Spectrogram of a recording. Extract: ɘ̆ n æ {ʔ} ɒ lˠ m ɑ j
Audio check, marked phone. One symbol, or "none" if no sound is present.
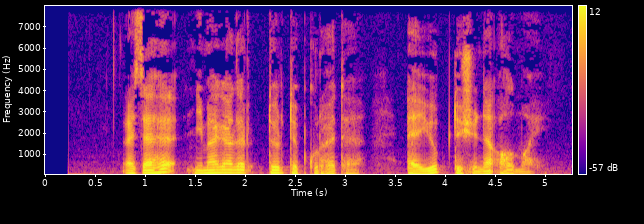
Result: ʔ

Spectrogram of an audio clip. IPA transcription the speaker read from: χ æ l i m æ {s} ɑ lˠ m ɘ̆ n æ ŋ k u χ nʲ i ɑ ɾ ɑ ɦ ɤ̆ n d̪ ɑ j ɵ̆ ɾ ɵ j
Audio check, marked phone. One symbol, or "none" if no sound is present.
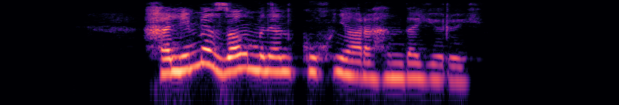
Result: z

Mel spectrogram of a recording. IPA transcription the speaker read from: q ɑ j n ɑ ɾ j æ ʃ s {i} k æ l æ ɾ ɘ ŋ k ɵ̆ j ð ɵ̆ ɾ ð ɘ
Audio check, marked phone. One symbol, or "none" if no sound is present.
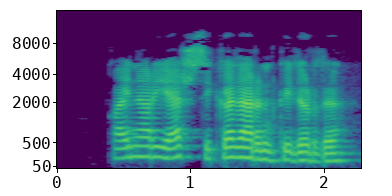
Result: i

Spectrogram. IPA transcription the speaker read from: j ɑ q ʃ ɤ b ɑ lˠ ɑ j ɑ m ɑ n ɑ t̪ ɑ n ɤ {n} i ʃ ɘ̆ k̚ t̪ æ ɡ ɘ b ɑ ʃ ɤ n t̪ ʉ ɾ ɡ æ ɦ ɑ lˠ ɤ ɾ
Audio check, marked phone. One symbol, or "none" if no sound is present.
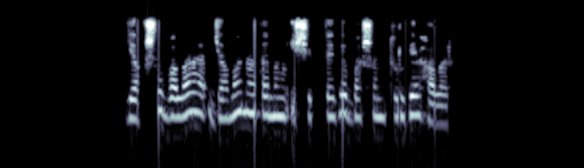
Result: ɴ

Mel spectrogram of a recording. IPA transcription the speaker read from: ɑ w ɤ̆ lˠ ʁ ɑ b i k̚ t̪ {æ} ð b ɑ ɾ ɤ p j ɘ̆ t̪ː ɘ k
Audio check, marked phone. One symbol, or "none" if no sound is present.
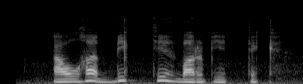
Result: i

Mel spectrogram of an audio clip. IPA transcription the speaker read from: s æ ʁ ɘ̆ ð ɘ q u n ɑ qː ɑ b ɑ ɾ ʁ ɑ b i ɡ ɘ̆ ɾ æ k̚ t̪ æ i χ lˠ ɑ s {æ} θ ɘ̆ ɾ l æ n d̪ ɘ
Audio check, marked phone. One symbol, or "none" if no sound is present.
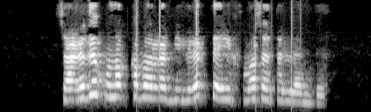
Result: æ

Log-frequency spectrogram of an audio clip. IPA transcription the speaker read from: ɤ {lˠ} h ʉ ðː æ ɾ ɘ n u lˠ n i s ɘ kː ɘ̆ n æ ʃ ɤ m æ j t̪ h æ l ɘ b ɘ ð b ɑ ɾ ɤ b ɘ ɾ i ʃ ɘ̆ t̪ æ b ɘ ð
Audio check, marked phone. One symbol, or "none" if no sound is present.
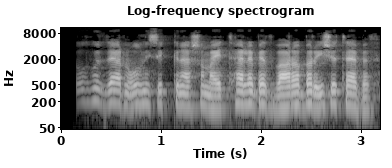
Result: lˠ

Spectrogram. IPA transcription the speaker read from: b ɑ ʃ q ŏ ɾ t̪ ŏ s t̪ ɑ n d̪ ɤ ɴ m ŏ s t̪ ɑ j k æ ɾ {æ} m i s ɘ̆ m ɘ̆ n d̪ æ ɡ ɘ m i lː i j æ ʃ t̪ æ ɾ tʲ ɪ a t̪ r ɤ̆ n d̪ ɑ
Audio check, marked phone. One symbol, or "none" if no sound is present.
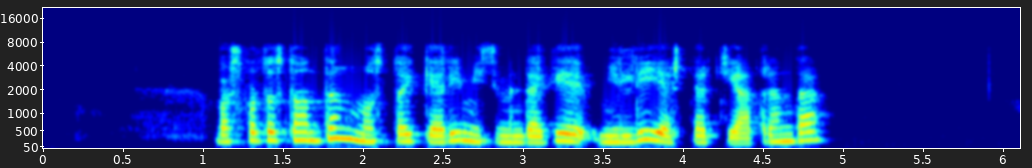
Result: i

